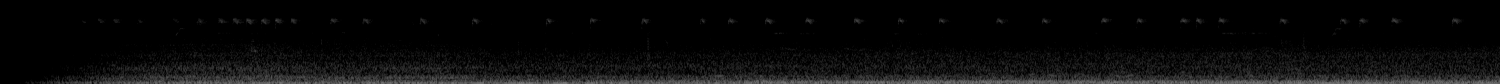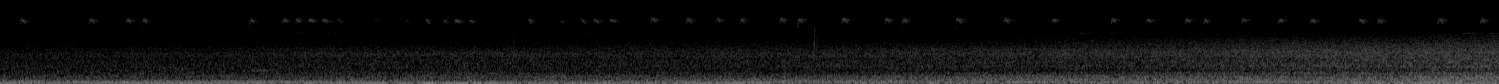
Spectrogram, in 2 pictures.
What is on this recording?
Soundscapes > Urban
urban roadside ambience
Outdoor field recording of passing cars with natural ambience, featuring subtle sounds of birds chirping, a couple on a stroll and a bicycle in the background. Recorded on Zoon H4n Pro (stock mics) Main sounds captured at minute: #0:30 car #1:00 couple on a stroll folowing by a car #2:00 car #2:45 car #3:40 bicycle #5:20 bus followed by a car #7:33 car
ambience, background, bicycle, cars, city, couple, environmental, everyday, field, footsteps, life, natural, noise, outdoor, passing, recording, sounds, soundscape, street, traffic, urban, walking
